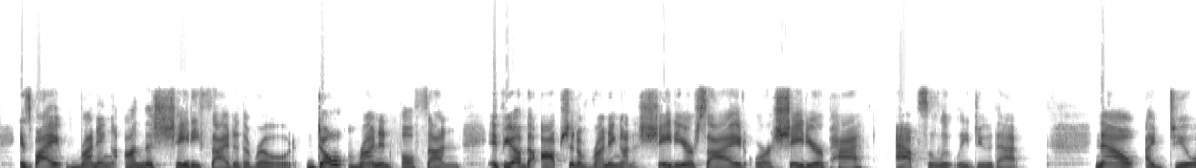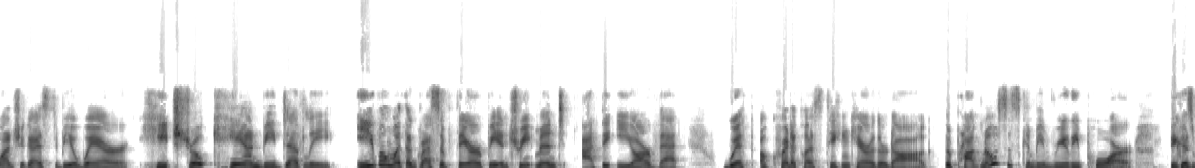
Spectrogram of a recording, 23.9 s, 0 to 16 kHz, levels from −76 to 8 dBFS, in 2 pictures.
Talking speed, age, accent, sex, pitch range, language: 180 wpm, 20-39, American, female, 170-220 Hz, English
